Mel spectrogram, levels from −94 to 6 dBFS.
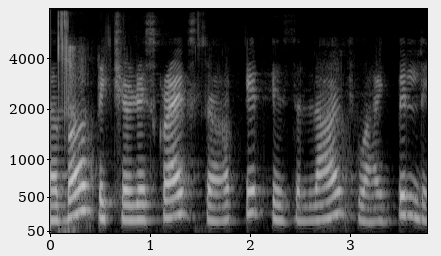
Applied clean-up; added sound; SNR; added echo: neural mask model DeepFilterNet 3.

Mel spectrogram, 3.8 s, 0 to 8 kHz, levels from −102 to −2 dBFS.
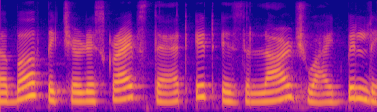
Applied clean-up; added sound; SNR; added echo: none; none; none; none.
